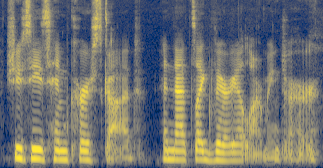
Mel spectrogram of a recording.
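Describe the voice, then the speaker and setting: A woman's voice: on the low side, steady tone, normal speed, creaky, fairly bright tone. A woman co-hosting a casual book discussion, talking informally and thoughtfully. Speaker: podcast co-host.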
